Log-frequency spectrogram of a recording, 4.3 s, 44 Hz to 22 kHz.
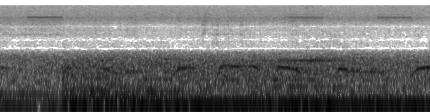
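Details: Common wood pigeon (Columba palumbus) in a garden in Weener, East Frisia, northwest Germany, September 2023, giving soft, hollow cooing notes that each briefly rise and fall, repeated several times over a steady low rumble.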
